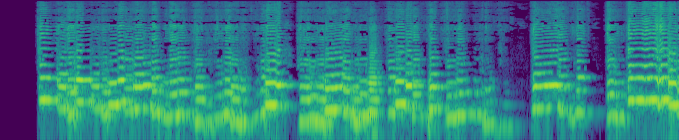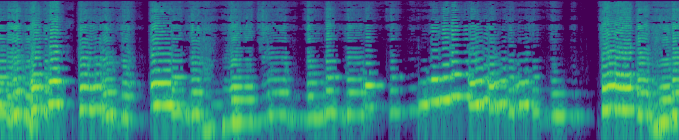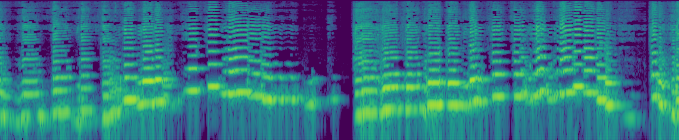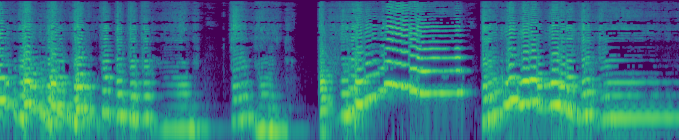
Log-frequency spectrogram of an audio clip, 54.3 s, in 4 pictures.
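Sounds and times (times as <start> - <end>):
saxophone: 0.7 - 54.3.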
